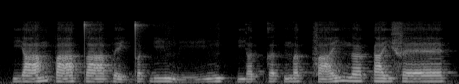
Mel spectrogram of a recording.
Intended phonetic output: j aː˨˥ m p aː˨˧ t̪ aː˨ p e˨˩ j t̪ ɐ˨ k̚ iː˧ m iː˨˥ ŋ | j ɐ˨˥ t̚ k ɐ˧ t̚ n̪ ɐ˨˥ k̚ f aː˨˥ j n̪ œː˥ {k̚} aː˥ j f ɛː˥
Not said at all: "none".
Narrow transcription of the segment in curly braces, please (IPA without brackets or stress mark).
k̚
